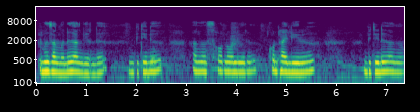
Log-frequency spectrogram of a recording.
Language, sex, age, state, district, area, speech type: Bodo, female, 18-30, Assam, Udalguri, urban, spontaneous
